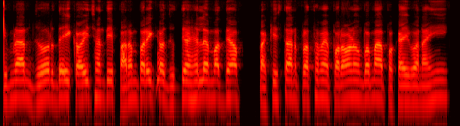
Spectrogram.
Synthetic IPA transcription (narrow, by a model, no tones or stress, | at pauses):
imɾand͡ʒoɾd̪ejkɔɦit͡ʃʰɔnt̪ipaɾɔmpɔɾikɔd͡ʒud̪ʱjɔɦelemɔd̪ʱjɔ | pakist̪anpɾɔt̪ʰɔmepɔɾɔɔɽ̃ubɔmapɔkajbɔnaɦĩ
